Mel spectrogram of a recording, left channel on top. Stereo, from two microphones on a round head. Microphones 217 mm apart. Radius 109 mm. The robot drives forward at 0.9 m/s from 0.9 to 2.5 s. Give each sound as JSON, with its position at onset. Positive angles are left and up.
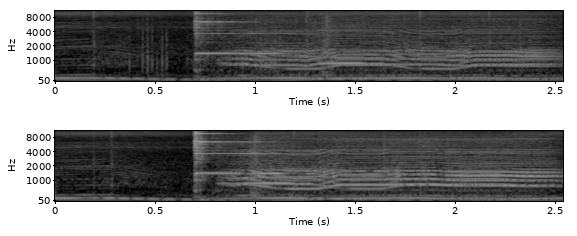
{"t": 0.7, "sound": "a bell", "side_deg": -40, "distance_m": 1.7}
